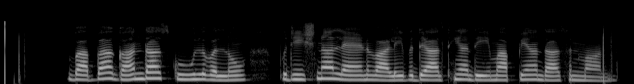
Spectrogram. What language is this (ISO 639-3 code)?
pan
